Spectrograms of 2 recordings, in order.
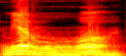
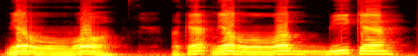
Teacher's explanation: Idgham itu memasukkan, maka masukkan nun ke ra sehingga suara nunnya hilang. Nah, di sini idghamnya idgham kamil.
